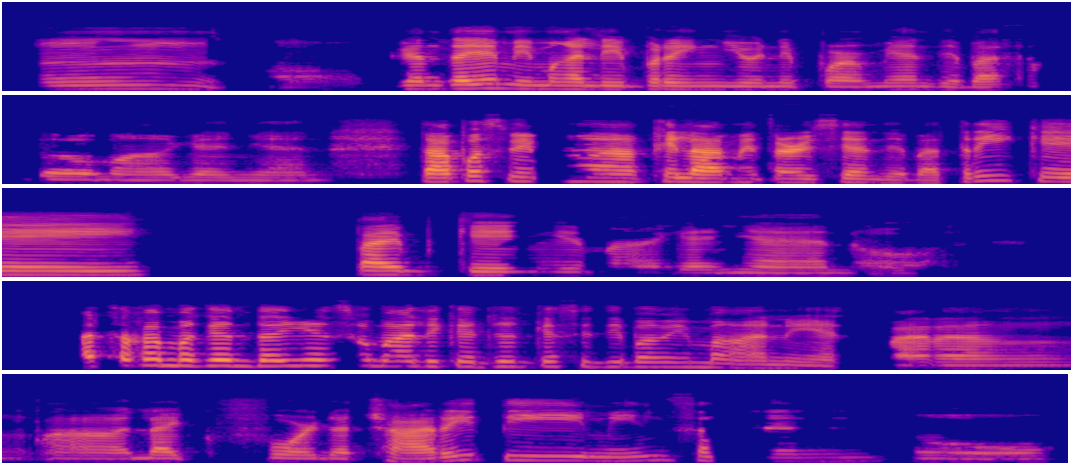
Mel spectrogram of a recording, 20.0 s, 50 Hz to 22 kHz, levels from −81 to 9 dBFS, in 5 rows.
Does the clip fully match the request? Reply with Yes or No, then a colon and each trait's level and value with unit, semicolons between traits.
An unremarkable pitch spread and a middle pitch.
No: wide, 5.8 semitones; medium, 155 Hz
